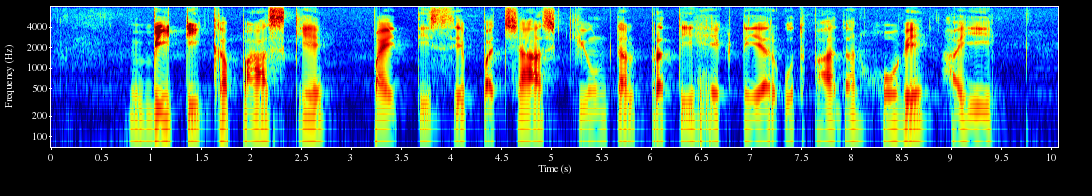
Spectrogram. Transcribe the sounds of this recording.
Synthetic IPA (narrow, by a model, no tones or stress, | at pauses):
biːʈikəpaːske | pə̃ɪt̪iːsːepət͡ʃaːskjũːɳʈəlpɾət̪iheːkʈeːjəɾʊt̪paːd̪ənhoːwehəi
